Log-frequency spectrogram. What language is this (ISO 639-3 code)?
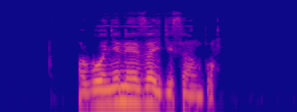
kin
